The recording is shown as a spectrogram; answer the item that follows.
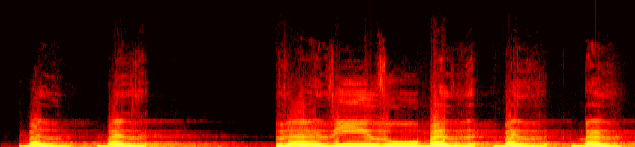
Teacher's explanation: Suara huruf dal yang ada titiknya, zal yang ada titiknya itu mengalir.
